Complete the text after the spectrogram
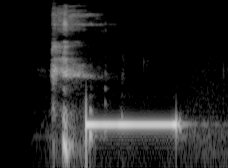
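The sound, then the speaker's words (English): A short burst of handling clicks, then a single steady electronic ringing tone of an outgoing call placed from a computer hums for about a second before cutting off, clear with no talking. “No, it's ringing. That's a good sign.”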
